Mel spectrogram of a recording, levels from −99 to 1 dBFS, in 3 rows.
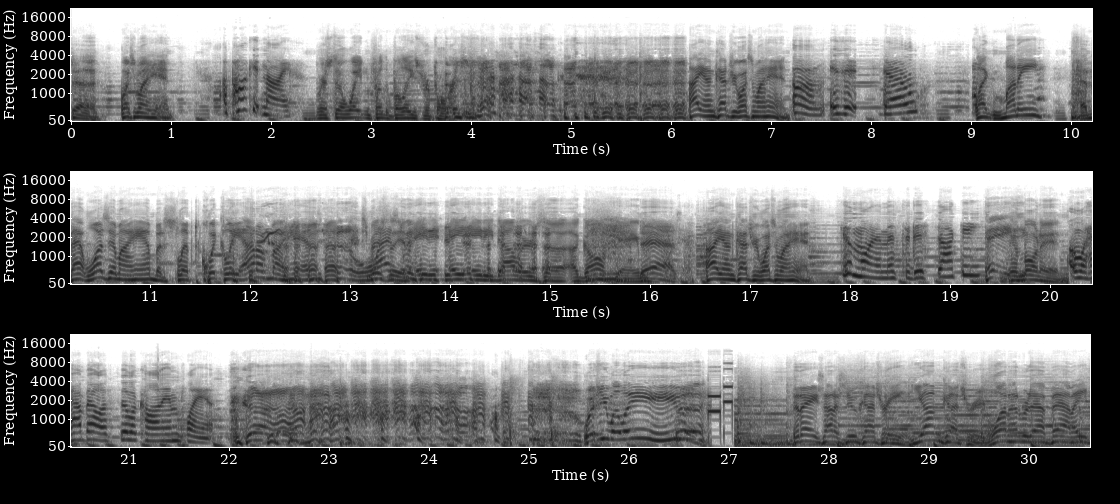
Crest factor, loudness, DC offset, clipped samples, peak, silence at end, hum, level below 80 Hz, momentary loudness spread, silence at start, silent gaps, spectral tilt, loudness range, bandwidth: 14 dB; -16 LUFS; under 0.1%; under 0.1%; -2 dBFS; 0 s; none; -34 dBFS; 4 LU; 0 s; none; -7.5 dB/octave; 1 LU; 8.2 kHz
